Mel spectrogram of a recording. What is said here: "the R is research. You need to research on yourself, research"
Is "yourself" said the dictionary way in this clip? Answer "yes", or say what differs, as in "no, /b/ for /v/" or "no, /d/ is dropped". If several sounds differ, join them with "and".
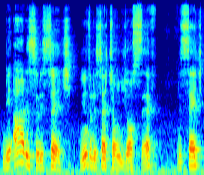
no, /l/ is dropped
